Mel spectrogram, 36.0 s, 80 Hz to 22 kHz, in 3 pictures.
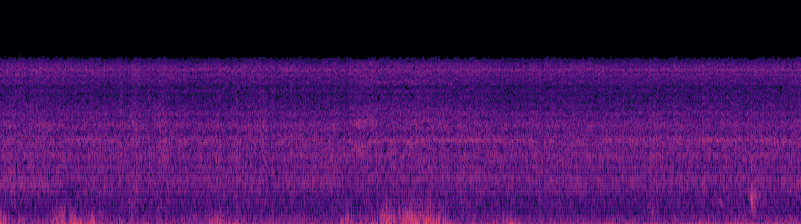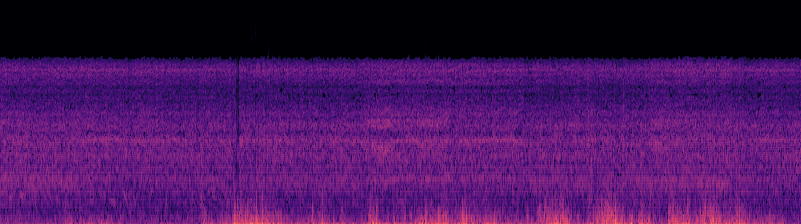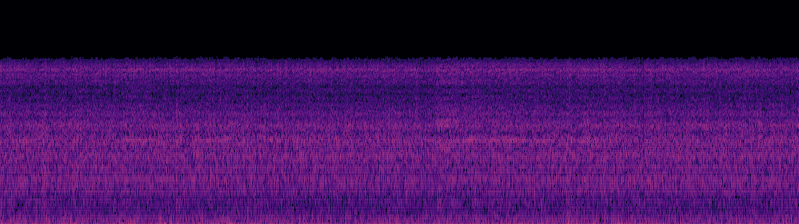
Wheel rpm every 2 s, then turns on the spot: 230, 230, 230, 230, 230, 240, 230, 230, 230, 230, 230, 230, 230, 230, 230, 230, 230, 230.
none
